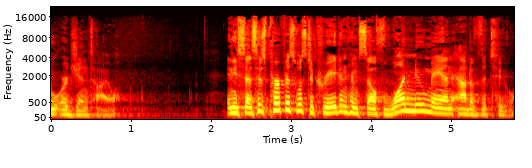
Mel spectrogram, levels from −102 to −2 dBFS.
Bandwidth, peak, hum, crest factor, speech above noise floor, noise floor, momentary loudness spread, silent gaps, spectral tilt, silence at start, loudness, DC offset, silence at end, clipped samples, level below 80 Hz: 16.5 kHz; -6 dBFS; none; 20 dB; 47 dB; -72 dBFS; 15 LU; none; -4.5 dB/octave; 0 s; -24 LUFS; under 0.1%; 0 s; under 0.1%; -66 dBFS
